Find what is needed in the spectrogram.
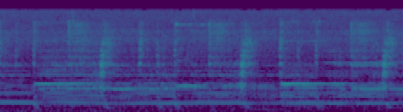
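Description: Soft background music: a held low tone under slow, sustained higher notes, with light ticks roughly every half second to second.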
